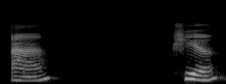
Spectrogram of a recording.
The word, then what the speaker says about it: amputation: It's a four-syllable word, amputation. Point to be noted are, here is the schwa sound, which is a sound, and we stress on the third syllable.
